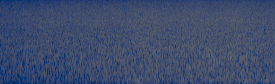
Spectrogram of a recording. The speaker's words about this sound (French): Et le vent. Là, c'est le raco qui souffle.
